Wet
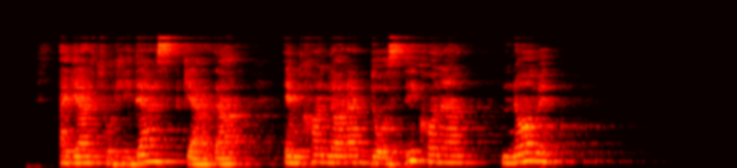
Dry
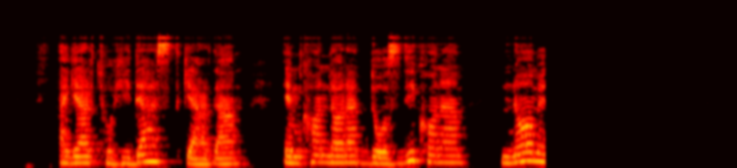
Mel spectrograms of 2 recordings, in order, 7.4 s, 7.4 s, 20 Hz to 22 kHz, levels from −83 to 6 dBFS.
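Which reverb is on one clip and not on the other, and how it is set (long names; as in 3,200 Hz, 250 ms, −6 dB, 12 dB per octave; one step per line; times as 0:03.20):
coupled-rooms reverb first 0.48 s, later 1.8 s, from −19 dB, DRR 0.5 dB
level −4 dB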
